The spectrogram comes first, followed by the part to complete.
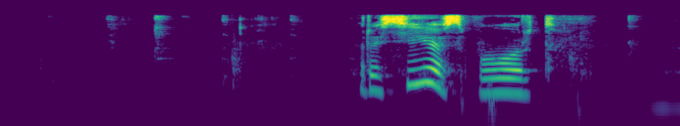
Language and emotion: Russian, sad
